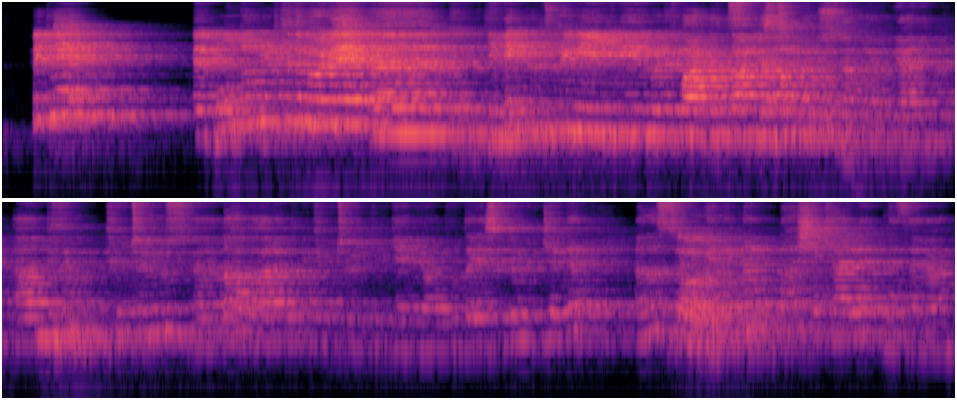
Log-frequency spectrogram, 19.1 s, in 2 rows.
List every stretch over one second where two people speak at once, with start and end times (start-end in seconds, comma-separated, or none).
6.9-8.4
